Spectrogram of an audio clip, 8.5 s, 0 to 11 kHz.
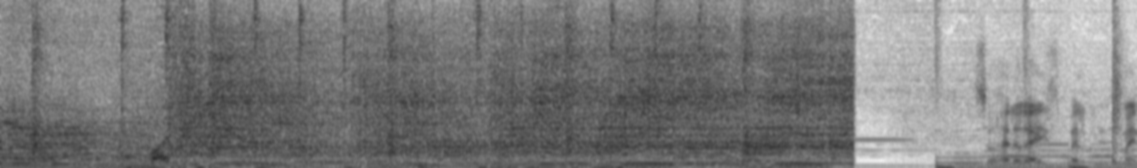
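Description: Bajaj Pulsar RS200 motorcycle with a modified exhaust revs hard at full throttle, a loud, rising and falling engine roar with repeated surges that cuts off abruptly near the end, followed by a brief quieter burst.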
